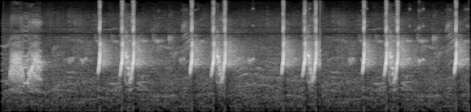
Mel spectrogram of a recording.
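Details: Rain quail call used as a hunting lure, giving sharp, metallic whistled notes in quick triplets, each group about a second apart, after a brief burst of rough noise at the start.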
